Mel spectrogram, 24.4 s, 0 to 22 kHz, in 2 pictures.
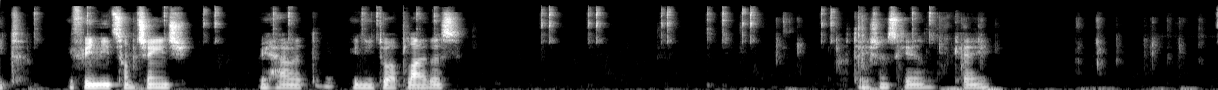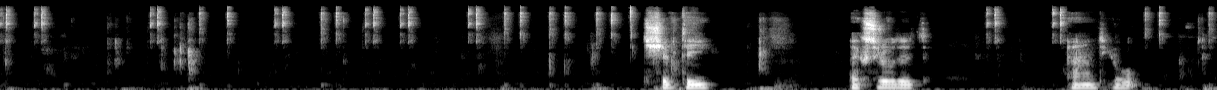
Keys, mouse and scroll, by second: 0.0-0.6 shift+middle drag, 1.1 shift+middle drag, 1.7 click, 2.4 middle click, 2.6-3.3 scroll up 2, 3.3 middle drag, 3.4-3.8 scroll down 3, 3.8 middle click, 5.1-5.7 drag, 6.3 click, 6.8 middle click, 7.1 click, 7.5 ctrl+a, 8.4 shift+middle drag, 8.7-9.3 scroll up 2, 8.8 middle drag, 9.3 shift+`, 12.2 click, 13.0 h, 13.3 click, 13.6 Tab, 13.8 middle click, 14.3 scroll up 1, 14.6 click, 14.9 scroll up 1, 15.1 middle click, 15.5 click, 16.5 click, 16.8 scroll down 1, 16.9 shift+middle click, 17.3 middle click, 17.6-18.3 scroll up 3, 17.8 shift+middle click, 18.5 shift+d, 19.3 Escape, 19.7-20.2 scroll up 4, 20.6 e, 21.7 ctrl+click, 22.4 click, 22.7-23.3 scroll down 4, 23.3 shift+middle click, 23.5 shift+scroll up 1, 23.8 scroll down 1, 23.9 shift+middle click, 23.9-24.3 shift+scroll up 2.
